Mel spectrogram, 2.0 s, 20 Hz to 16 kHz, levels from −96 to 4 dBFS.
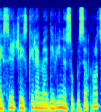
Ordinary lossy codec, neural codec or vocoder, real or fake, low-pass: Opus, 16 kbps; none; real; 10.8 kHz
